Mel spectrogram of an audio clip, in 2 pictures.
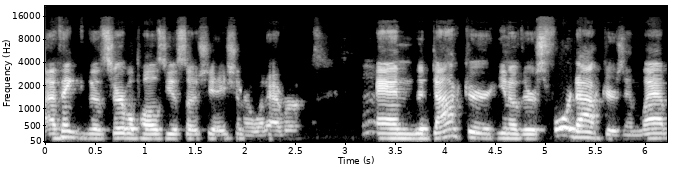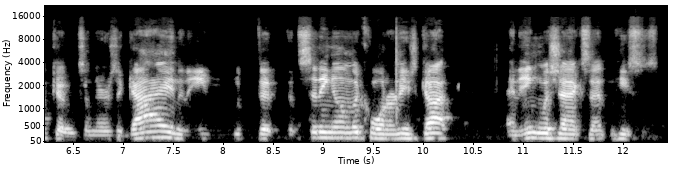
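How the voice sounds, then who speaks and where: A man telling stories in a casual conversation, animated and often repeating his words as he gets going. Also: medium pitch, slight background noise. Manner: animated storyteller, repeats words when starting. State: uses a wheelchair.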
